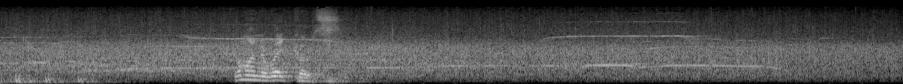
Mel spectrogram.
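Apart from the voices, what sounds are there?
audience applause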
